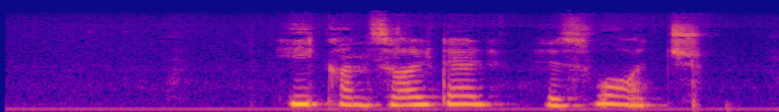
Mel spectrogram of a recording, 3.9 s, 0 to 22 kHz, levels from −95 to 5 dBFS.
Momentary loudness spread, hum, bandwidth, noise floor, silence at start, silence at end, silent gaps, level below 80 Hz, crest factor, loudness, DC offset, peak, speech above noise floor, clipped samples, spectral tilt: 9 LU; none; 12.5 kHz; -53 dBFS; 1.45 s; 0.4 s; none; -68 dBFS; 18 dB; -23 LUFS; under 0.1%; -6 dBFS; 32 dB; under 0.1%; -3 dB/octave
